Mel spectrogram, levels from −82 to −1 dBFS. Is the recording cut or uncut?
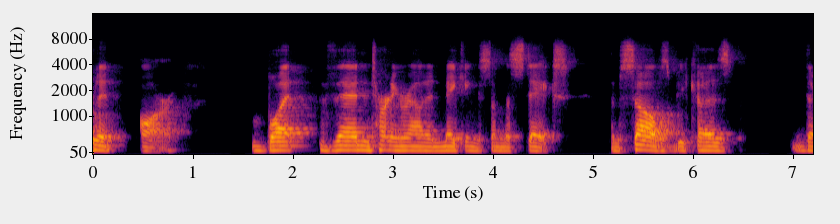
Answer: uncut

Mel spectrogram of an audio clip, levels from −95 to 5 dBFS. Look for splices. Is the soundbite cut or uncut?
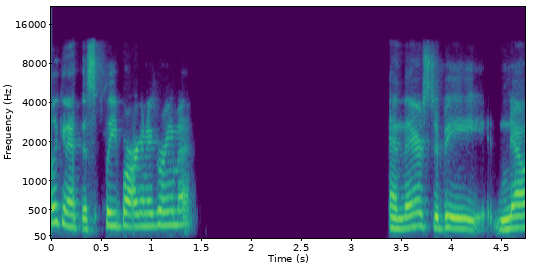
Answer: uncut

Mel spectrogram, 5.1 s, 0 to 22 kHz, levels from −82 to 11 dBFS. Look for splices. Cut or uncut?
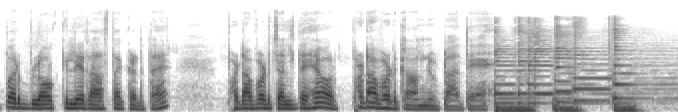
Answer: uncut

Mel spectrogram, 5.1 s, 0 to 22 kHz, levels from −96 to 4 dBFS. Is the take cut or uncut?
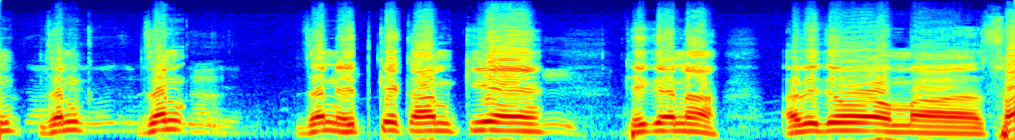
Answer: uncut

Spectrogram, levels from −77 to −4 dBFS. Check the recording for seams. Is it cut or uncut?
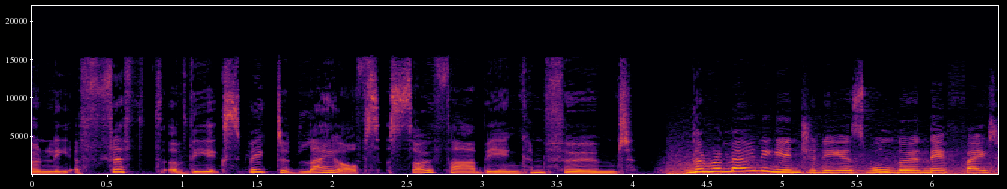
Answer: cut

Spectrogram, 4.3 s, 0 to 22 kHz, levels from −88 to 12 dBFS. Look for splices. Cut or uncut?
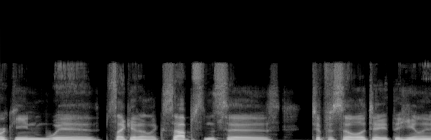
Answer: cut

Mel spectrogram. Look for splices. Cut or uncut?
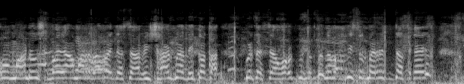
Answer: uncut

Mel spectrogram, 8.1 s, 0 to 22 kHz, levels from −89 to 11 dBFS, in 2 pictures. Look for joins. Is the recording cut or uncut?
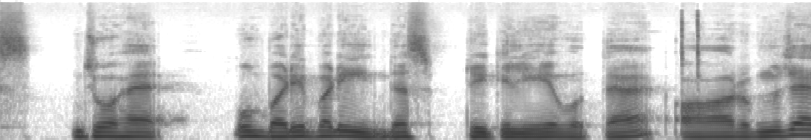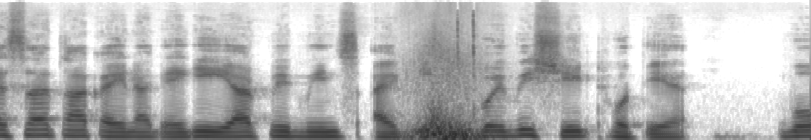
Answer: cut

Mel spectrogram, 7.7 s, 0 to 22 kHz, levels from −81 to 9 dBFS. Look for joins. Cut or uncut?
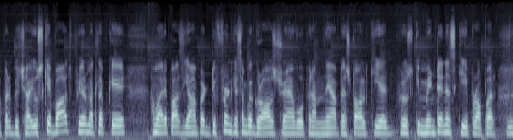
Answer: uncut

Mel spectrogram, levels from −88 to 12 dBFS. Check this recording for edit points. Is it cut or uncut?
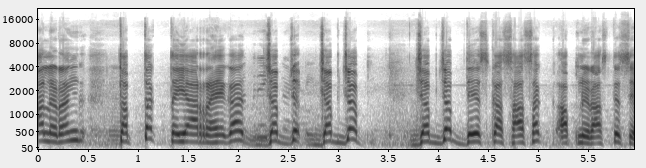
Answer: uncut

